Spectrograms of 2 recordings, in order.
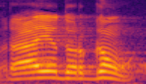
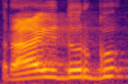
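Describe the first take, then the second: First: The name ends in full, as 'durgam'. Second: The name ends clipped, as 'durgu'. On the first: The speaker calls it right. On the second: The speaker calls it wrong.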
